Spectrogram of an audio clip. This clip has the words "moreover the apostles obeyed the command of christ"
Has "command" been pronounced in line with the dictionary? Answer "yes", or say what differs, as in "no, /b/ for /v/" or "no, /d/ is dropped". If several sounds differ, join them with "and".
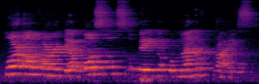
no, /d/ is dropped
